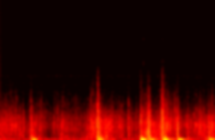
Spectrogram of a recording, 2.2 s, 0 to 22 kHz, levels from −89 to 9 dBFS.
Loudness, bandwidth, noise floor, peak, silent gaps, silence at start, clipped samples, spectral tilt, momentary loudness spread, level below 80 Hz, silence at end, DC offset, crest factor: -29 LUFS; 7 kHz; -54 dBFS; -6 dBFS; none; 0.3 s; under 0.1%; -7.5 dB/octave; 14 LU; -30 dBFS; 0 s; under 0.1%; 20 dB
